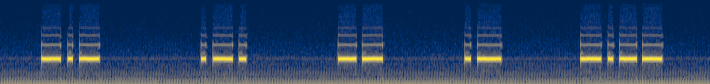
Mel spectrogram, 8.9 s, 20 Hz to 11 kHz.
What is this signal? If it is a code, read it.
Morse code, heard as a keyed tone, about 16 wpm, spaced as for 6 wpm, 970 Hz. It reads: KRMAY
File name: Onlinelehrgang / morsen / DJ4UF Morsen25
